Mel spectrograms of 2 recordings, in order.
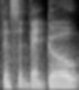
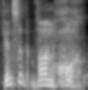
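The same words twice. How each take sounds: First: The name is said with English pronunciation. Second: The name is said with Dutch pronunciation. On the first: The speaker calls it wrong. "is not pronounced" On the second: The speaker calls it right. "the correct pronunciation"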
